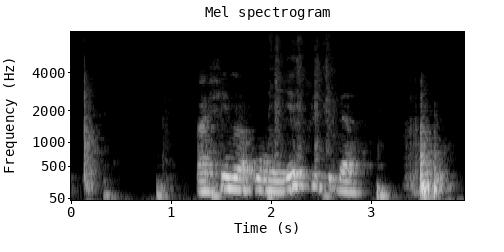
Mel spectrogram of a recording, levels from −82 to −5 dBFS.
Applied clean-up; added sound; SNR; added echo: classical method WPE with log-MMSE.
